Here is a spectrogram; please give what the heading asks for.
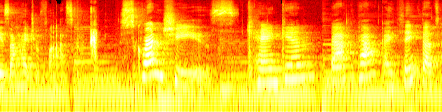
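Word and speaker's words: Kånken: Scrunchies, kanken backpack, I think that's how it's pronounced. Det gäller även kanken.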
